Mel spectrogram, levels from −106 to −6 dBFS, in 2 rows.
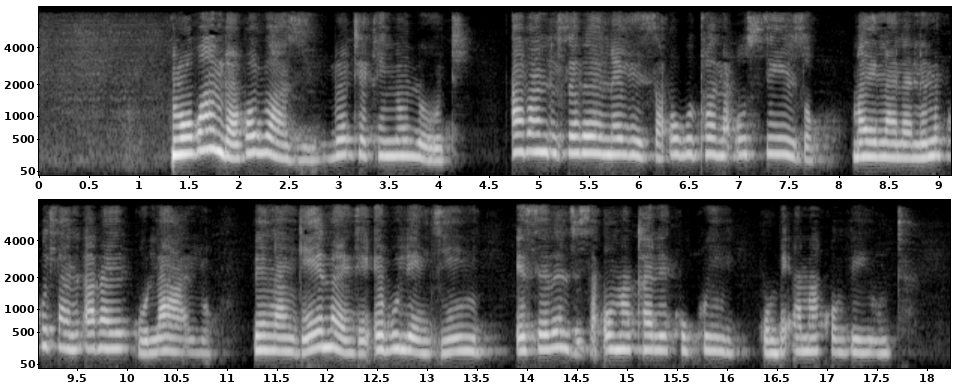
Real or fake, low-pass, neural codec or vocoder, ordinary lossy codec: fake; 7.2 kHz; codec, 44.1 kHz, 1.7 kbps, Pupu-Codec; MP3, 48 kbps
